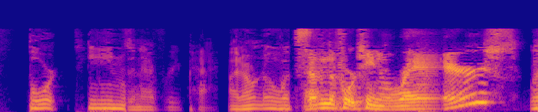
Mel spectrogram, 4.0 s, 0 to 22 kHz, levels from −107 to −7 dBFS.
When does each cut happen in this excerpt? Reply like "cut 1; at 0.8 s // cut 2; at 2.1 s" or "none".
cut 1; at 0.9 s // cut 2; at 1.6 s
